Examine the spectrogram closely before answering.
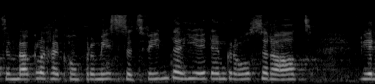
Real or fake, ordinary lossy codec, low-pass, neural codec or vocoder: fake; none; none; vocoder, 22.05 kHz, 80 mel bands, HiFi-GAN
